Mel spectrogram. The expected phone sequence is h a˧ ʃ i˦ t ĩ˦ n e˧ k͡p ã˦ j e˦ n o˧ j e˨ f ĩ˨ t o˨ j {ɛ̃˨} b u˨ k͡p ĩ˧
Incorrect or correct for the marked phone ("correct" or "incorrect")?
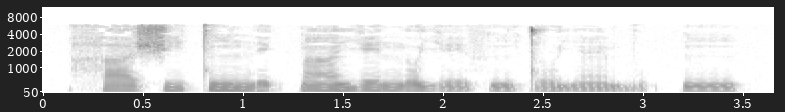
correct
